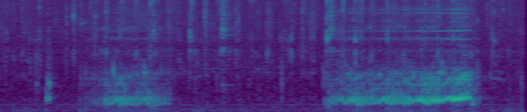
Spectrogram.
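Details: Domestic cat giving two long, mournful yowls, the first softer and shorter, the second louder and rising in strength before cutting off, against a quiet indoor background.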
